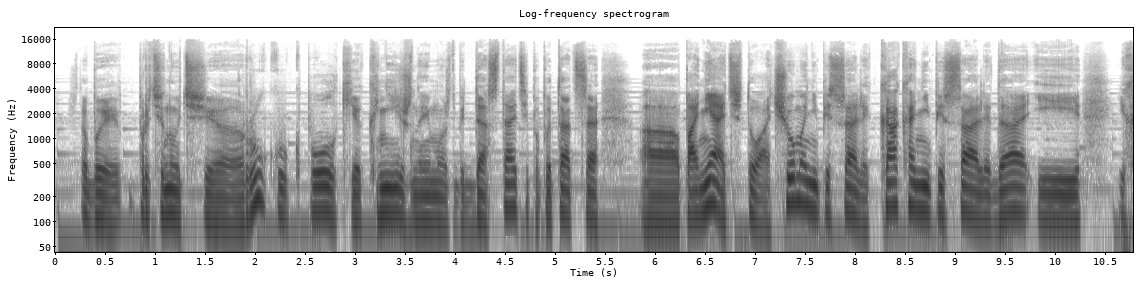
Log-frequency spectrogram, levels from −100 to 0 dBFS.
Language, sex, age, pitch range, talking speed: Russian, male, 30-49, 110-155 Hz, 135 wpm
